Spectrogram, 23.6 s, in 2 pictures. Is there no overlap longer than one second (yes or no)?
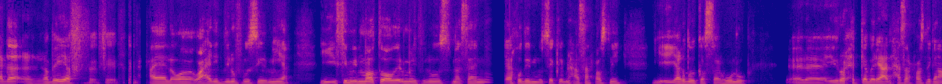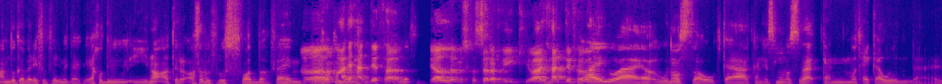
no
